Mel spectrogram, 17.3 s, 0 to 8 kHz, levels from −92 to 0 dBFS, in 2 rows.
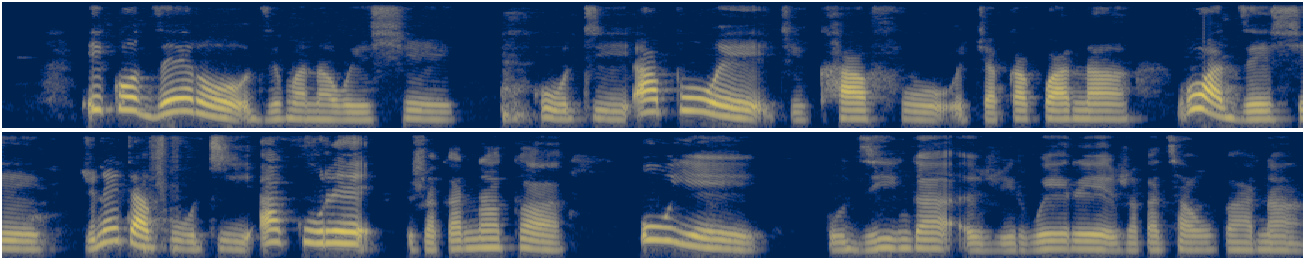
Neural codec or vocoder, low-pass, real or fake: none; 7.2 kHz; real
